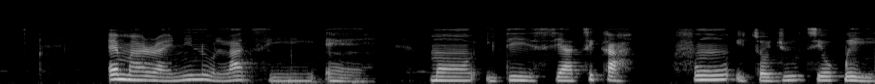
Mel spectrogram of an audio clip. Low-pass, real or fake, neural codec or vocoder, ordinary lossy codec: 5.4 kHz; real; none; none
